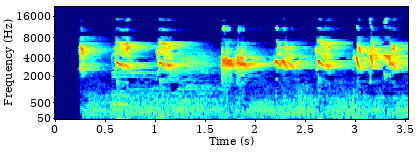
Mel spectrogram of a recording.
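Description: Horsfield's bush lark singing a run of quick, scratchy, high chirps, about two phrases a second, over a faint low hum.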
